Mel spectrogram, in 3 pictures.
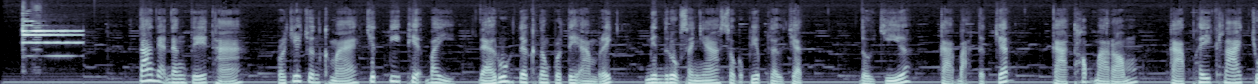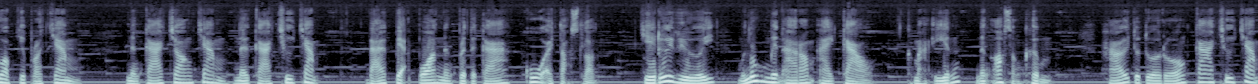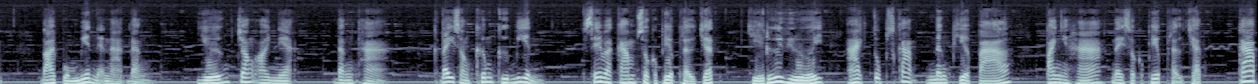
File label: Khmer Radio Ad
